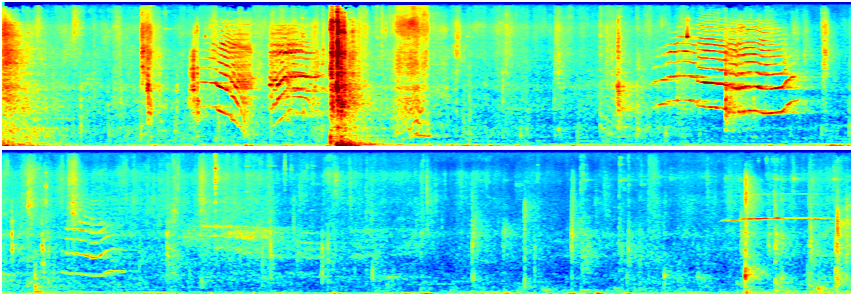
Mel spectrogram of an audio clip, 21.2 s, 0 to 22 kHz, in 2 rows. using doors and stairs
0.0 5.8, 7.4 12.3

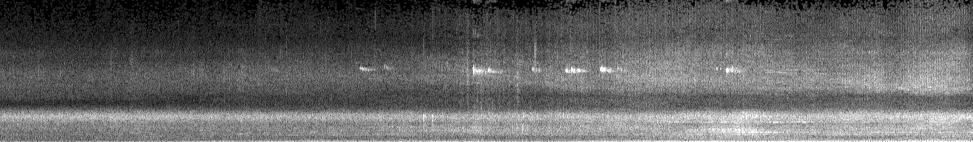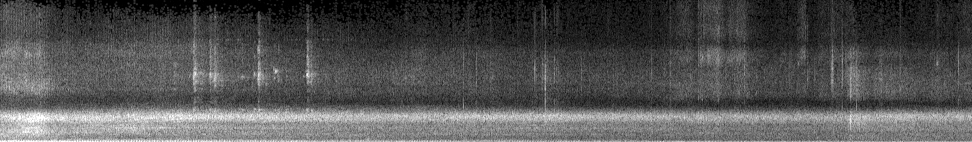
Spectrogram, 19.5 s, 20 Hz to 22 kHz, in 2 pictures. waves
16.2 19.4

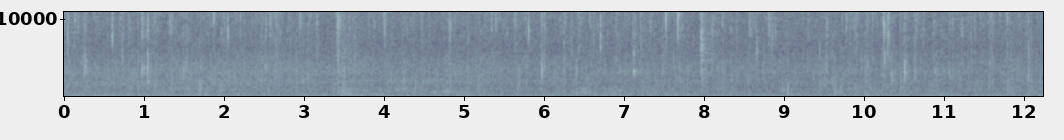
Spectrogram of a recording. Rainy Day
0.0 6.2

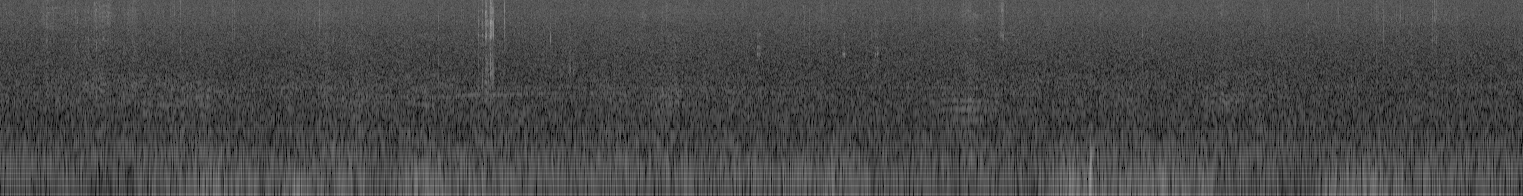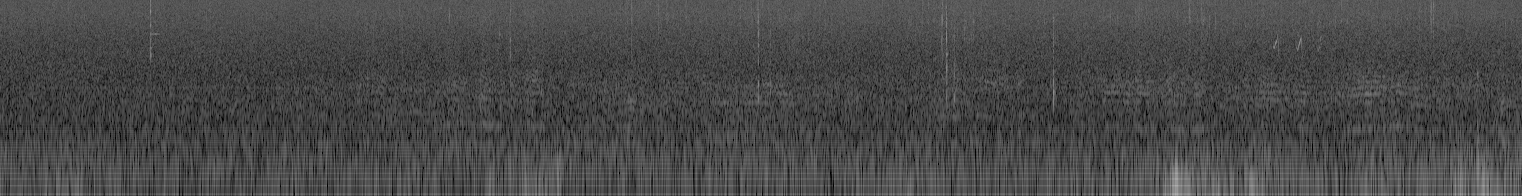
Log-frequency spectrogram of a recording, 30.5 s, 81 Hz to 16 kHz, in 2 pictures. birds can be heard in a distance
27.4 28.7

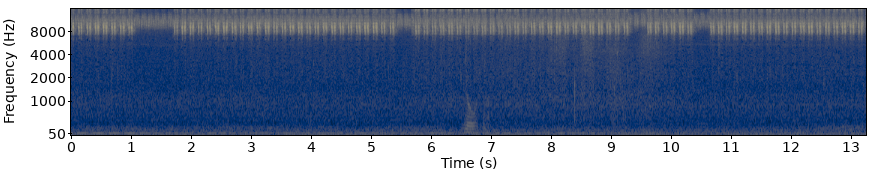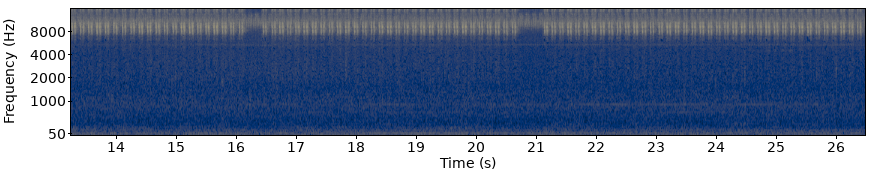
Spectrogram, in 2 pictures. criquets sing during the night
4.8 12.5

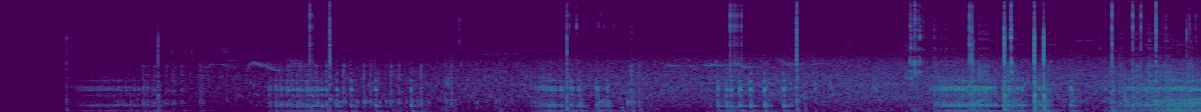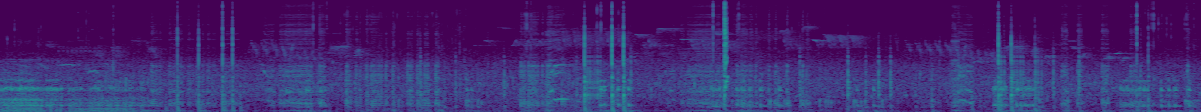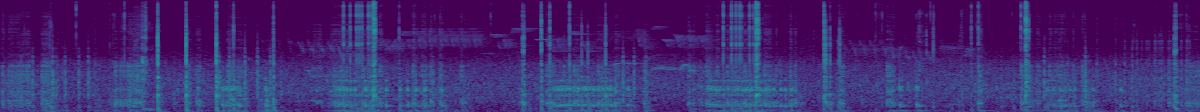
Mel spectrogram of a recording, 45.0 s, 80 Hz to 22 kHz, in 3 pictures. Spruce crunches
11.3 13.2, 26.9 33.4, 34.0 43.4

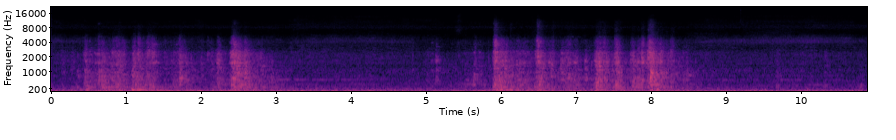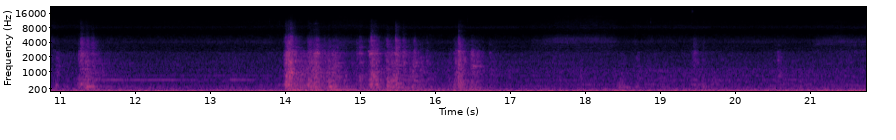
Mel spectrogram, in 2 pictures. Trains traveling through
15.9 21.7

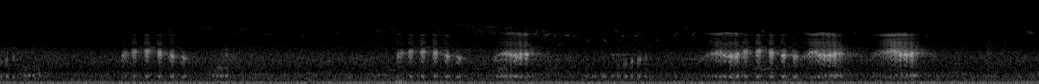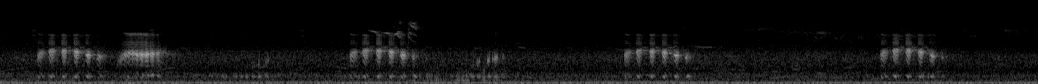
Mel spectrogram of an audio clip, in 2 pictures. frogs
1.2 2.5, 3.9 9.4, 10.8 15.8, 16.6 17.6, 19.0 19.9

